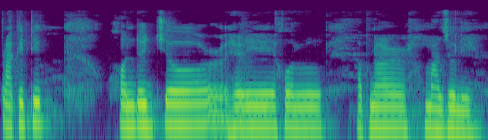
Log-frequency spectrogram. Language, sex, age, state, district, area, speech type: Assamese, female, 30-45, Assam, Kamrup Metropolitan, urban, spontaneous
